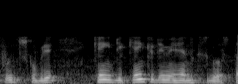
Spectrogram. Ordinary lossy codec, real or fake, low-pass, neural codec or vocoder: none; fake; 3.6 kHz; codec, 24 kHz, 3.1 kbps, DualCodec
